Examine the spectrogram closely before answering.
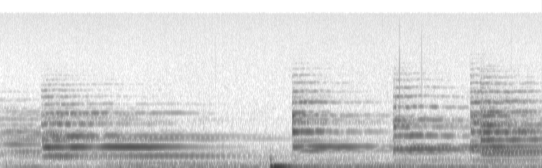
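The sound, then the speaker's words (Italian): Church bells ringing a double peal from a nearby village in the countryside. Four clear, resonant strikes sound in turn, each leaving long, sustained humming tones. “A un tratto dalla campagna, da un villaggio vicino, giunge il suono di un doppio di campane. È un suono disteso, implorante, musicale, religioso.”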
